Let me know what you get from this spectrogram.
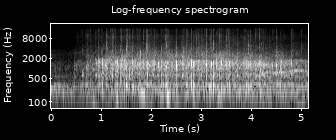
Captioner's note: audience applauds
